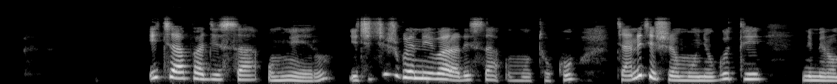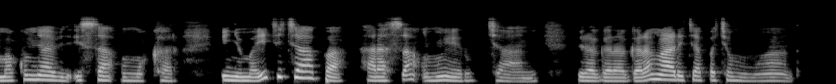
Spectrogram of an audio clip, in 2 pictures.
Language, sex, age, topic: Kinyarwanda, female, 18-24, government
